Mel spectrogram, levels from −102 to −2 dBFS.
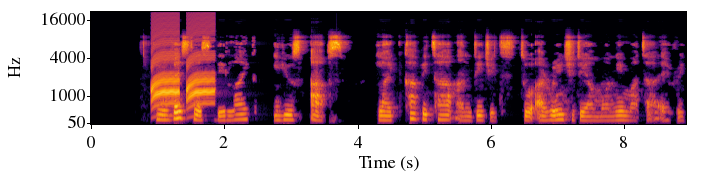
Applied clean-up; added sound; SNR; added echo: classical method spectral subtraction.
